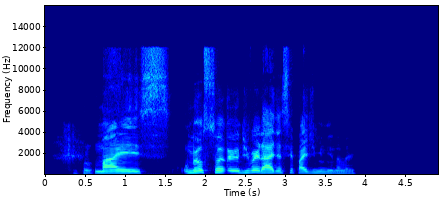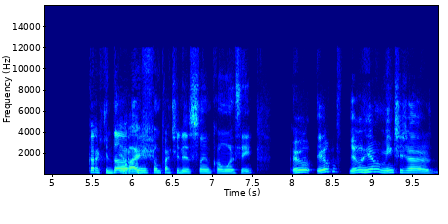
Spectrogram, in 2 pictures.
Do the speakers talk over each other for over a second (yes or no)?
no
